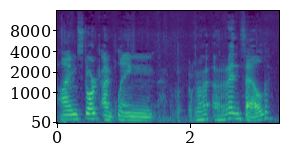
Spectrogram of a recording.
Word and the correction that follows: Renfield: Renfeld. Field. You spell it Field. Renfeld. – It is Field. – Renfield.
